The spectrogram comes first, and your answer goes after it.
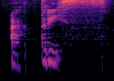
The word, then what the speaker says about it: actriz: So it has to be accented or emphasized on the last syllable. And so we would underline that and we would pronounce that actriz. Actriz.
